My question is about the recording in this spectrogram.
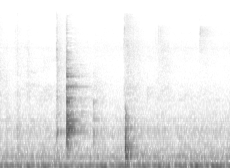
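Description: Pokémon trading cards being handled and flipped through by hand, with two short light clicks, one about two-thirds of a second in and one just past a second, over a steady low hum.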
